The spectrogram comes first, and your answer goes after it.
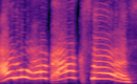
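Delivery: put-on very high-pitched small child voice. Recalling kids' theater online during the pandemic, imitating a little kid's voice. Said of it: "a little kid's voice be like".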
